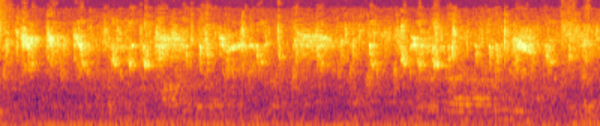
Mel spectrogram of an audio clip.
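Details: Swiftlets in a swiftlet house at Blokagung, Banyuwangi, East Java. A continuous wash of thin, high-pitched twitters and clicks from many birds, with a quiet low background hum.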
